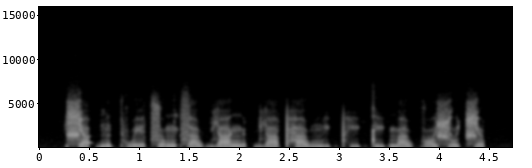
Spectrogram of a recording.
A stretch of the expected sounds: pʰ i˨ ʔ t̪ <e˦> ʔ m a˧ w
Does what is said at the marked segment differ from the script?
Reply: yes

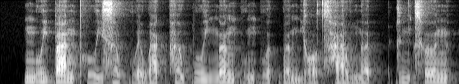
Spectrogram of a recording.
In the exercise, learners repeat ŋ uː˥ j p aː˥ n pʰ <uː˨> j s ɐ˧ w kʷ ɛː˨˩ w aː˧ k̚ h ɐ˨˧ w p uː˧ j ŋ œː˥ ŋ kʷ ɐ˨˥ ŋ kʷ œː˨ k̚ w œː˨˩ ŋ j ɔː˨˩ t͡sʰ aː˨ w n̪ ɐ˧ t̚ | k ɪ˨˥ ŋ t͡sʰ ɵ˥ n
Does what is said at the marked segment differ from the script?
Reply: no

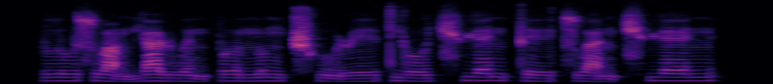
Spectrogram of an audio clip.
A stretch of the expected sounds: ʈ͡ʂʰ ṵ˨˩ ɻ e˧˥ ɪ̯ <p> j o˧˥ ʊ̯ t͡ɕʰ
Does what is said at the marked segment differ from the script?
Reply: yes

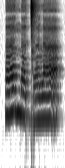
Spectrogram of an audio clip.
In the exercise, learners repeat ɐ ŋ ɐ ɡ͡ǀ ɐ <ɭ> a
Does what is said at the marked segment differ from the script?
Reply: yes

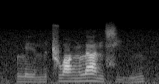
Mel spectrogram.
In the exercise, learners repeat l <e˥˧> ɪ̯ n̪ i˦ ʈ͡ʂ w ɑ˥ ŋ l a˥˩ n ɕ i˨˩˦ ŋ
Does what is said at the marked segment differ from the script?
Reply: yes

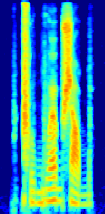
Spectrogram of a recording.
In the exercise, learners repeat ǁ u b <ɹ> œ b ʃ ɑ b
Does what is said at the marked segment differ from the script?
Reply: yes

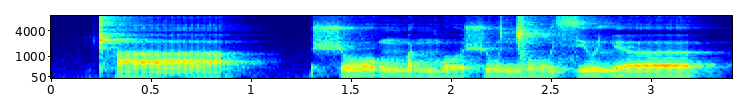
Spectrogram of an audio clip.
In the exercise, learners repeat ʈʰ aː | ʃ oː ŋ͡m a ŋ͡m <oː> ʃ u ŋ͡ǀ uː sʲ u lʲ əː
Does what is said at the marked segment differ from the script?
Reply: no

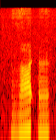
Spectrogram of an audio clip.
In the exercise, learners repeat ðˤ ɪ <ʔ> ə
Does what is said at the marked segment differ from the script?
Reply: no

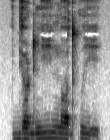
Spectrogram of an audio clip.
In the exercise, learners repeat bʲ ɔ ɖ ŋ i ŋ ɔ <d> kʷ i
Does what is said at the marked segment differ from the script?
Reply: no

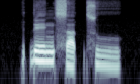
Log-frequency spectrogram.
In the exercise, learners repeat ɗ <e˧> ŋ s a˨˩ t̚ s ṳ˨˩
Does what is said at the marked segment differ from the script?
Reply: no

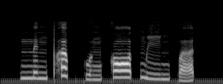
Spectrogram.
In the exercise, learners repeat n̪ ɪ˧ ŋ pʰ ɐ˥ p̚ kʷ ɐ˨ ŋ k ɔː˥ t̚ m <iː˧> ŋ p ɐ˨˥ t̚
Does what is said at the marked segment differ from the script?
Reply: no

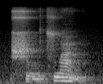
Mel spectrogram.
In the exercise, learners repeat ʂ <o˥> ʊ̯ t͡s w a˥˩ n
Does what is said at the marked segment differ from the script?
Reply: yes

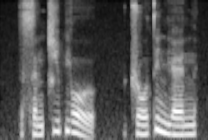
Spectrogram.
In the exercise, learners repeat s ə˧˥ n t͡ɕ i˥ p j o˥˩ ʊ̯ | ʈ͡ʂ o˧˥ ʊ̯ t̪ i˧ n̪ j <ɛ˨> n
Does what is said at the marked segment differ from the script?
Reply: yes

